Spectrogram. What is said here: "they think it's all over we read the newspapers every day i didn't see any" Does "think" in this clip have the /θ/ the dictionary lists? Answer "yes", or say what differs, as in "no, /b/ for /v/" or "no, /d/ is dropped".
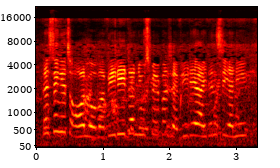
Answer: no, /s/ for /θ/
